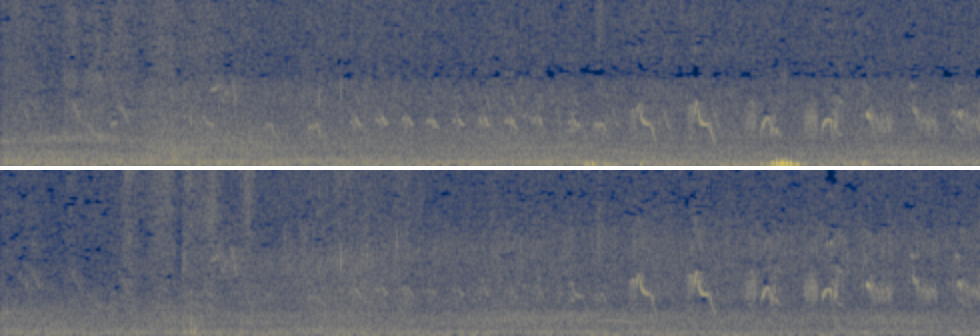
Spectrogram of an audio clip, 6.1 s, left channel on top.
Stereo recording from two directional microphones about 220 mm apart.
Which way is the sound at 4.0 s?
25° left (ahead or behind).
